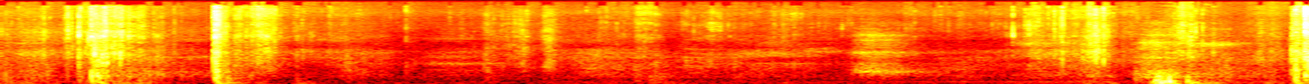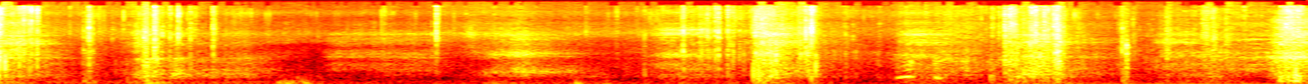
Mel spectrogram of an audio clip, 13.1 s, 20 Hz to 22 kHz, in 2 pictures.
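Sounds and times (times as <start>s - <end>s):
rustling and crunching: 5.0s - 7.9s.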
